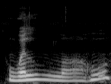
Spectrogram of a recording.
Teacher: واو light اور لام جلالہ ہیوی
